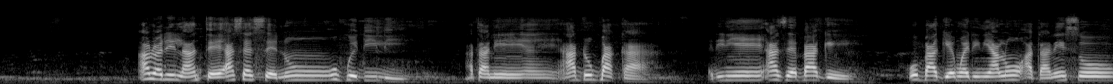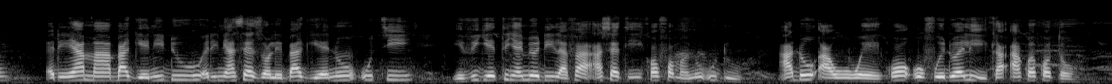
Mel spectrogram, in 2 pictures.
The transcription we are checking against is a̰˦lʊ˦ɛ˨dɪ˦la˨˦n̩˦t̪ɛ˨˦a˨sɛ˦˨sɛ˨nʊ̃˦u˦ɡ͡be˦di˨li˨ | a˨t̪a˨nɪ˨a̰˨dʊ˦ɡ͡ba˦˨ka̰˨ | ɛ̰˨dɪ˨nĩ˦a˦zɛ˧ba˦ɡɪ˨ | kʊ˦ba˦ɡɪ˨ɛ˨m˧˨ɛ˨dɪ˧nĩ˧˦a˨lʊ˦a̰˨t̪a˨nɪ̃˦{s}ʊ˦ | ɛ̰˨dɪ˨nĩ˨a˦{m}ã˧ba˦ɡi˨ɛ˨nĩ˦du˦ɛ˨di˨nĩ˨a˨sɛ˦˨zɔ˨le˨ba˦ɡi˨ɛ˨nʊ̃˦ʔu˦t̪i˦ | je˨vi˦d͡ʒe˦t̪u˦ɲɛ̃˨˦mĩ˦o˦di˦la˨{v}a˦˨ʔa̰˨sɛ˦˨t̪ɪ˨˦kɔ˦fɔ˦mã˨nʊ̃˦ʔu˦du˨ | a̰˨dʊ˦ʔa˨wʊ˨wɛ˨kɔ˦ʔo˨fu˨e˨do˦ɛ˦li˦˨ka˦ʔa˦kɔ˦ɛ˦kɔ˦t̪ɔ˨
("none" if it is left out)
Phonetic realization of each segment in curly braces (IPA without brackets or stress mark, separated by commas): s, m, f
